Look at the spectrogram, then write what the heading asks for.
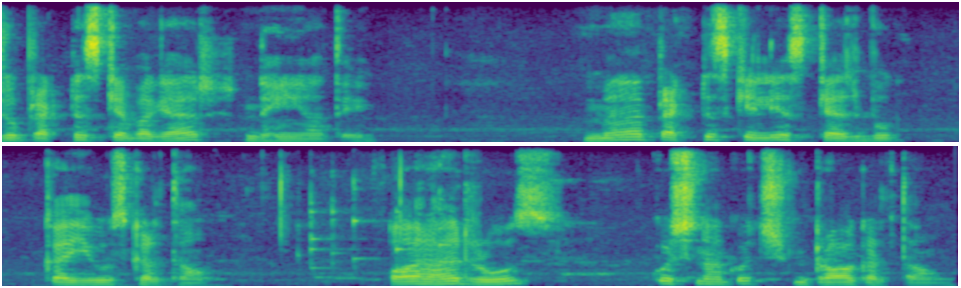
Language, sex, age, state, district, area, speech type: Urdu, male, 18-30, Delhi, North East Delhi, urban, spontaneous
